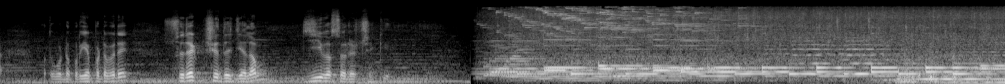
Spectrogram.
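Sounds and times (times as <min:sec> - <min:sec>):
simple background melody: 0:04.8 - 0:10.0
steady rain: 0:04.9 - 0:10.0.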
